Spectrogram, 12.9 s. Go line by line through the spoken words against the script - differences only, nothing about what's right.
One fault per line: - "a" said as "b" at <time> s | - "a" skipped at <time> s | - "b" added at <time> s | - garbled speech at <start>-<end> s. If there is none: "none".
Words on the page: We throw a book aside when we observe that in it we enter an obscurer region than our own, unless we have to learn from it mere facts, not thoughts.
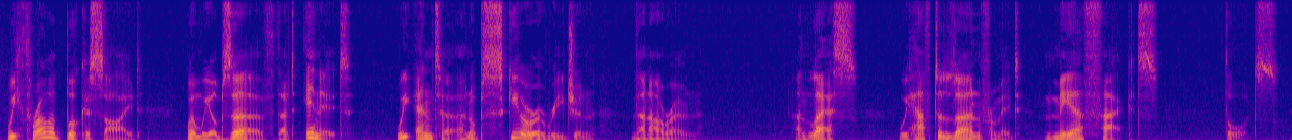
- "not" skipped at 11.6 s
